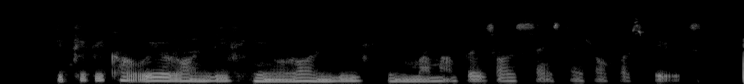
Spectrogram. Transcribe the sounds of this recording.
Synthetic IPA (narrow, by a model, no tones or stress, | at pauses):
d̥itʰipikʰa̰lweɹɔ̃nlivhĩmɹɔ̃nlivhĩmːamapɹɛzɔ̃nsãnstẽʃɔ̃nfɔspiɹḭt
